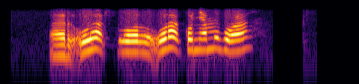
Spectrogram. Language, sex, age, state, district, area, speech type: Santali, female, 30-45, Jharkhand, East Singhbhum, rural, conversation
